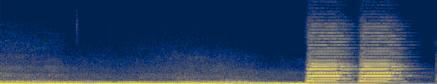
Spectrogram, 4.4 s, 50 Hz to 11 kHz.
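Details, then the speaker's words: 2011 Ford F150 5.0 with no horn: mechanic grounds the horn terminal past the faulty clock spring and the horn gives two clear, steady half-second blasts over a quiet idle; the horn works, so the clock spring is bad. "what I'm going to do is just touch the terminal and it's going to sign the horn off."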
